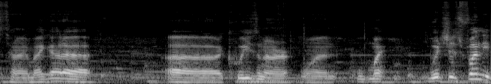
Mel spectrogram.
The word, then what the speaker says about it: Cuisinart: cuisinart but it's like i see how it's spelled it's cuisinart it's not lean it's cuisine remember a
